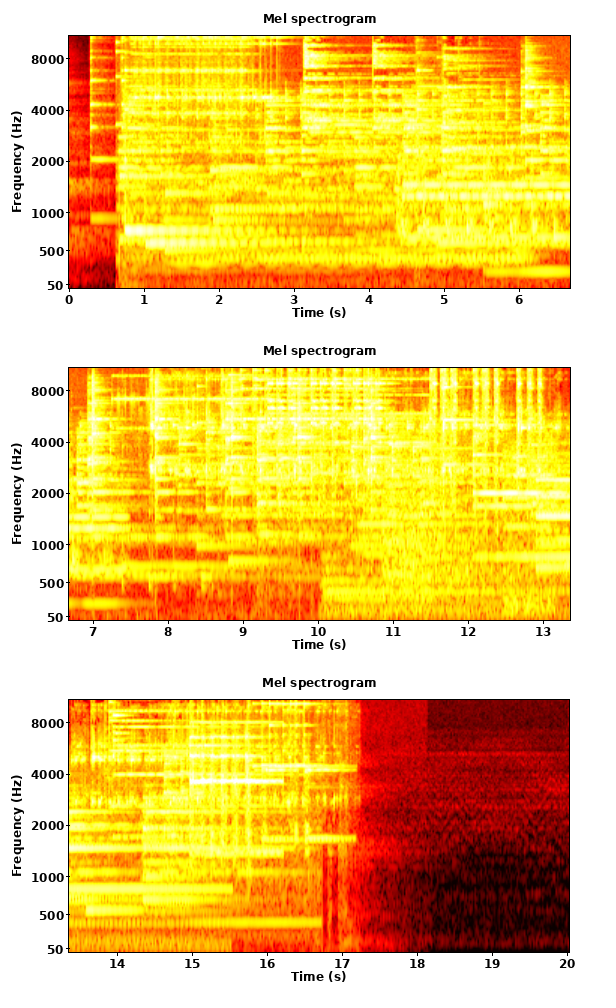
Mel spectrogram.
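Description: A loud, busy clatter of many bells attached to a person's leg ringing and jingling together, with layered bright tones swelling and overlapping for about seventeen seconds before cutting off into silence.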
